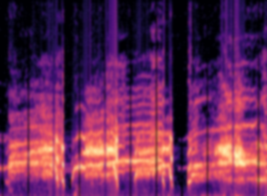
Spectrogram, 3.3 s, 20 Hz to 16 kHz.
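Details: Peregrine falcon chicks begging during a feeding by both parents at their nest, Barycz Valley, 3 May 2024: drawn-out, nasal whining wails, each ending in a downward slur, broken by brief silences.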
